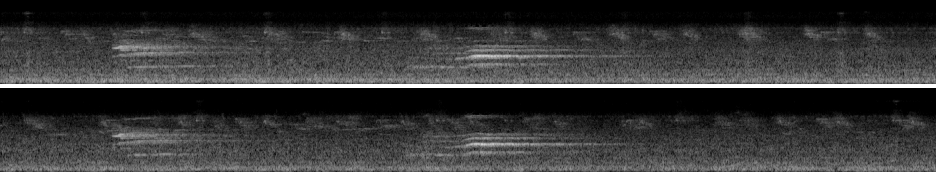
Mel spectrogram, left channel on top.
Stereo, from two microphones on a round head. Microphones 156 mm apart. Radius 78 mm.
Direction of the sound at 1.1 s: 15° right (ahead or behind).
